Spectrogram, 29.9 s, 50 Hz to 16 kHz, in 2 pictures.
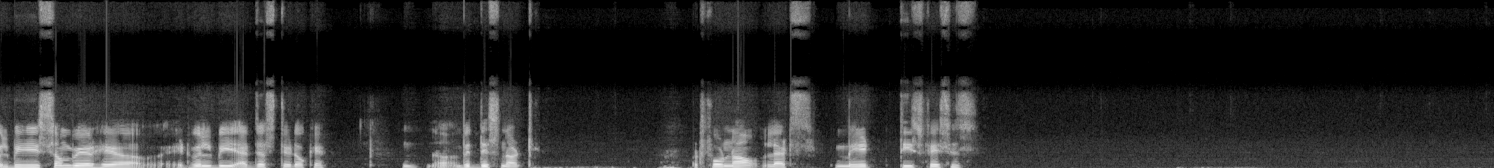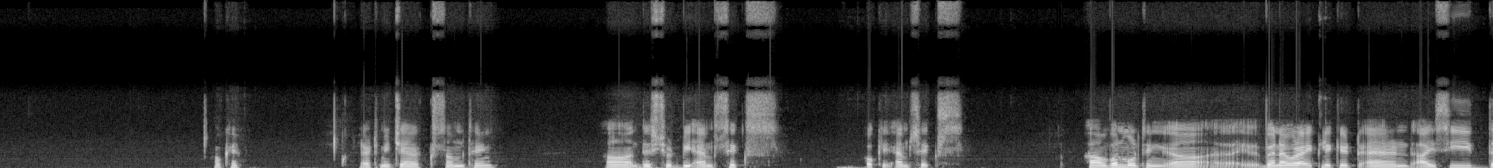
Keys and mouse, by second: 2.8 middle click, 4.7 click, 7.2 click, 7.7 middle click, 10.9 click, 11.9 middle click, 13.8 middle click, 16.2 click, 18.5 click, 21.1 middle click, 21.7 click, 23.6 right click, 24.2 click, 25.0 right click, 25.7 click, 27.2 click.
